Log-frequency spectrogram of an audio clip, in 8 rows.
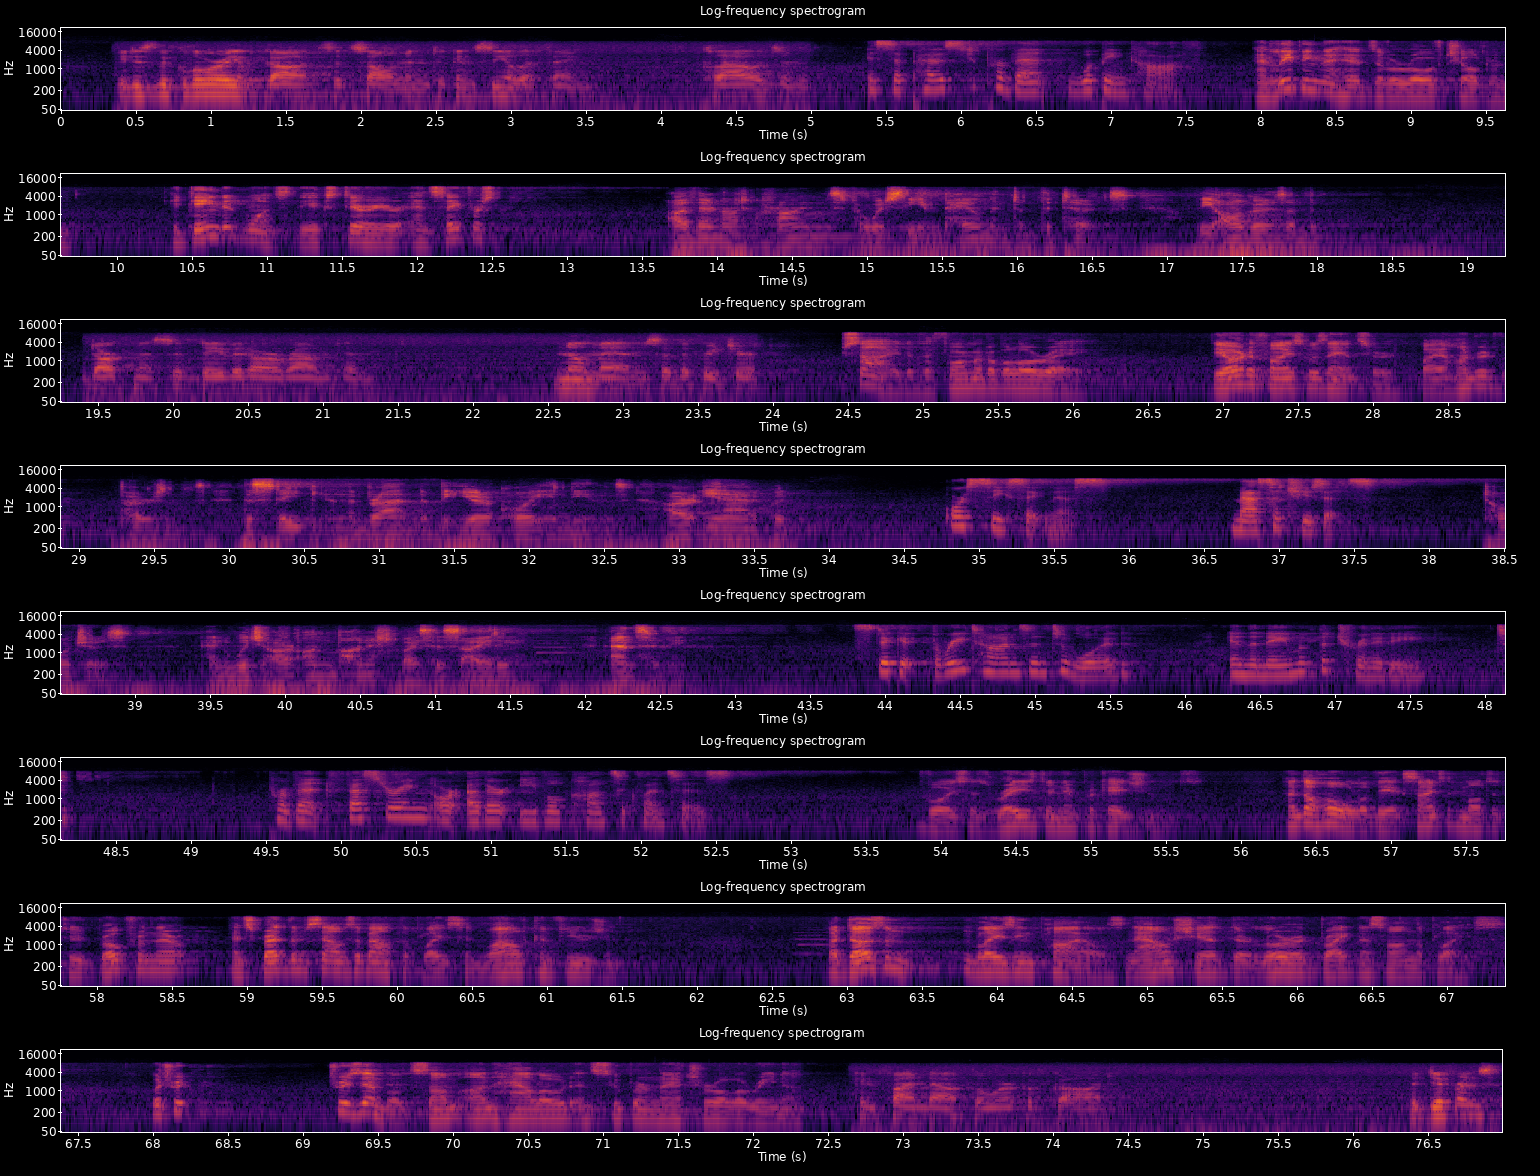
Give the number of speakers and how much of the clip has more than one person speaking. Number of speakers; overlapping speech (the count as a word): four, no overlap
